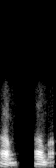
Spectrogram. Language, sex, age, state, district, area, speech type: Sanskrit, male, 30-45, Maharashtra, Pune, urban, conversation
